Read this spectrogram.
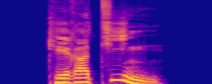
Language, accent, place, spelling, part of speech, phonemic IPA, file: German, Germany, Berlin, Keratin, noun, /keʁaˈtiːn/, De-Keratin.ogg
- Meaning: Keratin (protein that hair and nails are made of)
